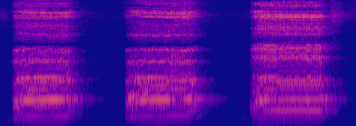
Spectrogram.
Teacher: দুই ঠোঁট থেকে উচ্চারণ হবে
